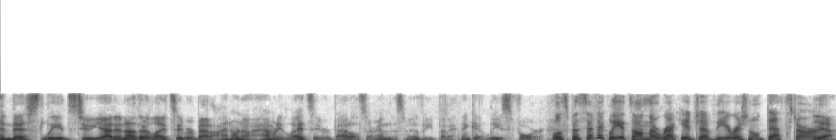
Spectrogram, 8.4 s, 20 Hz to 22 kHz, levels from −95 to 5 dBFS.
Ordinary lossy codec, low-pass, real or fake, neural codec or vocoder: MP3, 64 kbps; 7.2 kHz; real; none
